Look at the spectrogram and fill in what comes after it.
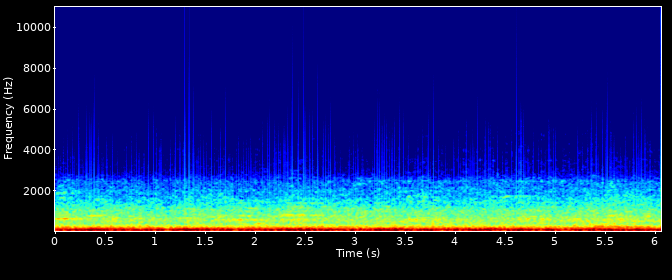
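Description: Steady low rumble of idling race car engines.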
